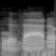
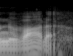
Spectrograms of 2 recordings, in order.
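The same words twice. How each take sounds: First: Nevada with a short "a" as in cat; first pronunciation variant. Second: Nevada with an open "ah" in the middle; second pronunciation variant. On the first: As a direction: say Nevada as nuh-VAD-uh. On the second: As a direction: say Nevada as nuh-VAH-duh. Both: Shown as a demonstration. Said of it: "Is it Nevada or Nevada".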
